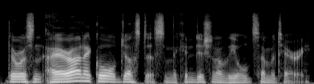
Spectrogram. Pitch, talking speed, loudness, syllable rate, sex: 110 Hz, 230 wpm, -18 LUFS, 7.9 syllables/s, male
